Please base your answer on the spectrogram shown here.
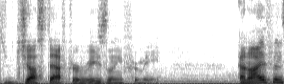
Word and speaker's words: Riesling: say it right like i wouldn't want to call riesling wrestling or riceling although in a couple parts of the world that's actually phonetically correct but generally we call it riesling but yes it is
